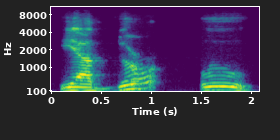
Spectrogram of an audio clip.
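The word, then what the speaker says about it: يَدُعُّ: উ ইয়াদু উ, يدعو আইন 2 বার। তাসদীদ যেহেতু আছে, প্রথমবার হচ্ছে জজম দিয়ে, তারপরের বার পেশ দিয়ে। যেহেতু তাসদীদের উপরে কি আছে, পেশ আছে। প্রথমটা হচ্ছে সবসময় জজম, তারপর একটা পেশ। আইনকে 2 বার উচ্চারণ করতে হবে।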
